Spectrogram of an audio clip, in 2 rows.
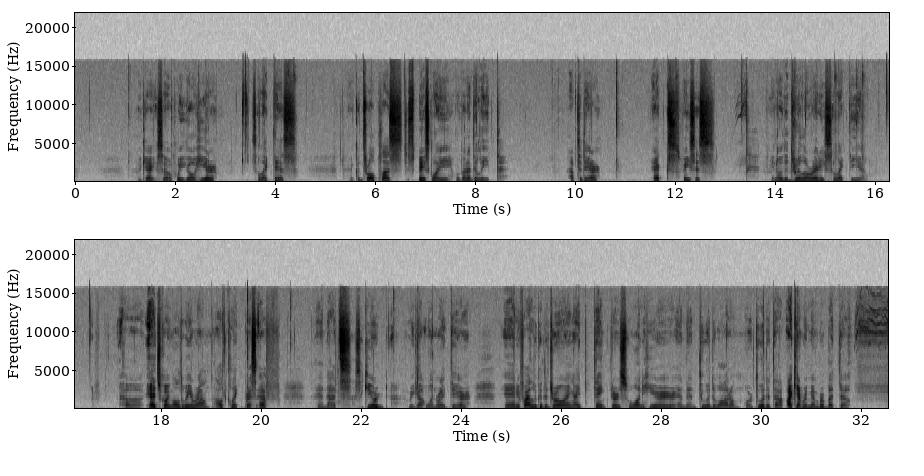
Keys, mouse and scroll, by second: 2.5 3, 2.7-4.1 scroll up 2, 4.2 click, 6.1 ctrl+KP_Add, 6.4 ctrl+KP_Add, 6.7 ctrl+KP_Add, 7.0 ctrl+KP_Add, 7.2 ctrl+KP_Add, 7.4 ctrl+KP_Add, 7.7 ctrl+KP_Add, 7.9 ctrl+KP_Add, 8.1 ctrl+KP_Add, 8.9 ctrl+KP_Add, 10.8 x, 12.6-13.1 scroll up 3, 13.1-13.9 scroll down 2, 14.4 2, 15.1 click, 15.6 alt+click, 15.7-32.5 alt+middle drag, 19.7 f, 21.8 scroll down 3, 22.3 Tab, 23.8 KP_1.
